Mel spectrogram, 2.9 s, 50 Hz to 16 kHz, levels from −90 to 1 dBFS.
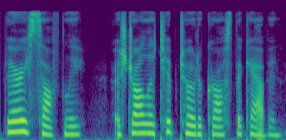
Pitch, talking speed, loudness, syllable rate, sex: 220 Hz, 145 wpm, -18 LUFS, 5.5 syllables/s, female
